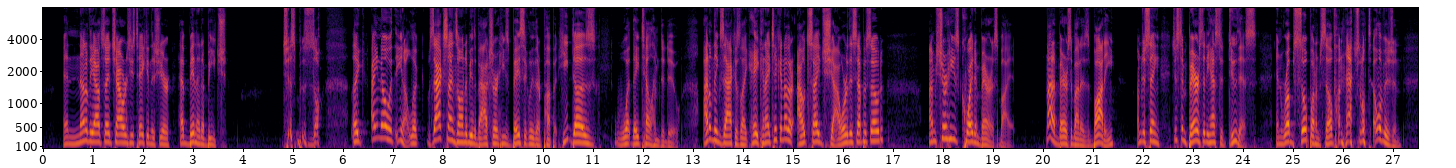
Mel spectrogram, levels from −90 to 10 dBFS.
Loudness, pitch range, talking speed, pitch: -24 LUFS, 135-190 Hz, 190 wpm, 160 Hz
